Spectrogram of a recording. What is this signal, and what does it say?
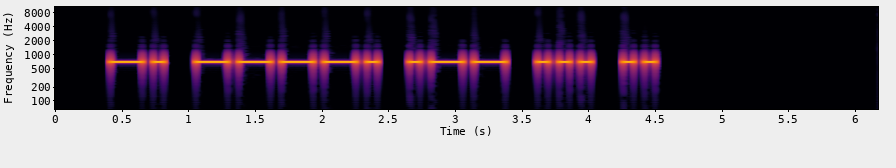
Morse code, heard as a keyed tone, about 15 wpm, 700 Hz. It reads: N9WSI
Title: USA Call Signs - 5 Characters - Repeated 3x - 15wpm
